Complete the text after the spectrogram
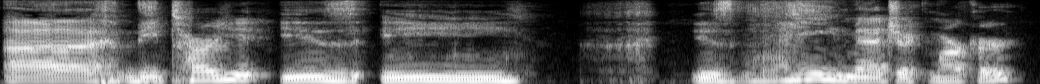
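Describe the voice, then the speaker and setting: A man's voice: medium pitch, slow pace. A man running a tabletop game as game master, asking his players questions.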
